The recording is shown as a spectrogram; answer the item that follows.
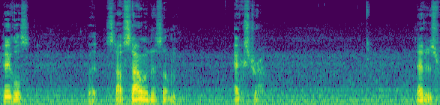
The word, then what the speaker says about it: Sawsawan: And then my semi-silent partner in crime, Eileen, had suggested one time to put Sawsawan, gotta remember to pronounce that first W, to put that on the fish and rice.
